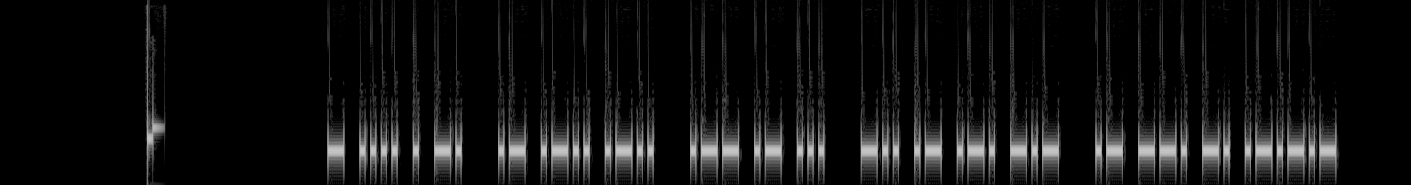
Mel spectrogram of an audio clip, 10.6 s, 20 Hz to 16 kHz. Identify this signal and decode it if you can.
Morse code, heard as a keyed tone, about 32 wpm, 700 Hz. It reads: THEN ALL WAS DARK AGN.
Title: Sentences from Top 500 Words and Abbreviations 30wpm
